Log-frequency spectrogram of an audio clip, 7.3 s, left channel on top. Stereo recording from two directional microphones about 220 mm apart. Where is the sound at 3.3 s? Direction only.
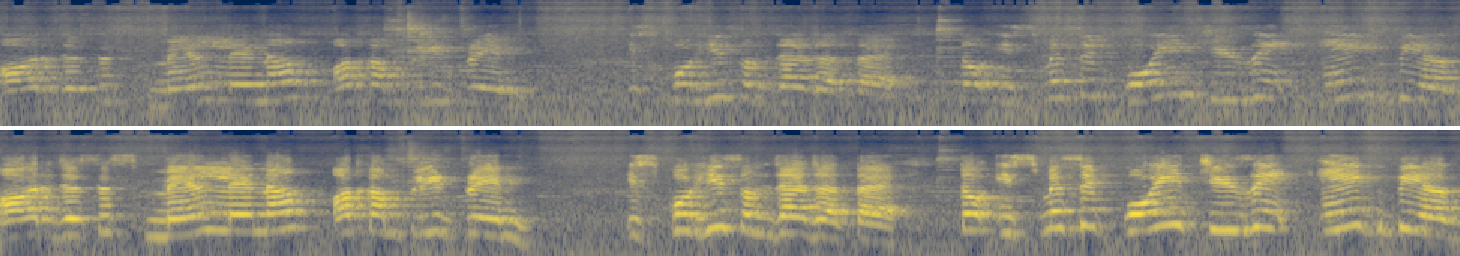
50° right (ahead or behind).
